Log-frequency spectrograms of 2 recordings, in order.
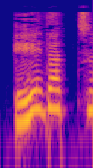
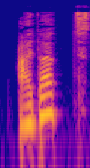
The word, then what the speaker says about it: ADATS: 軍ツリーに登場略症としては a 立つもしくはあ立つと発音されるありがとうございます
